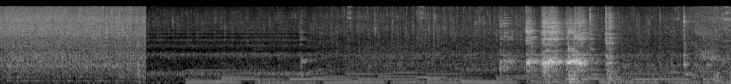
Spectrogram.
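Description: Onions frying and sizzling in an iron kadai while a steel spatula stirs them. About one and a half seconds in the sizzle cuts off suddenly. About five seconds in there is a short burst of loud metal clatter as the steel lid is handled over the pan, and the sizzle returns near the end.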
